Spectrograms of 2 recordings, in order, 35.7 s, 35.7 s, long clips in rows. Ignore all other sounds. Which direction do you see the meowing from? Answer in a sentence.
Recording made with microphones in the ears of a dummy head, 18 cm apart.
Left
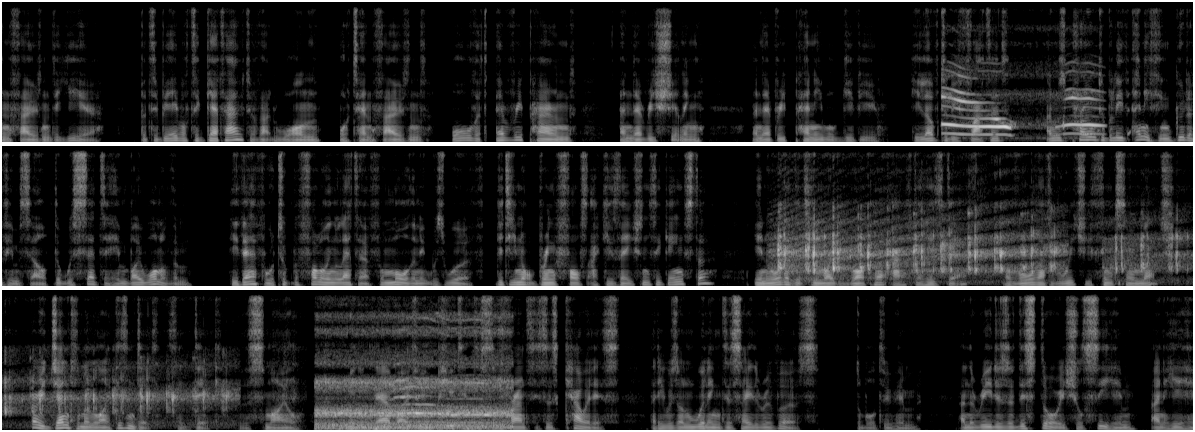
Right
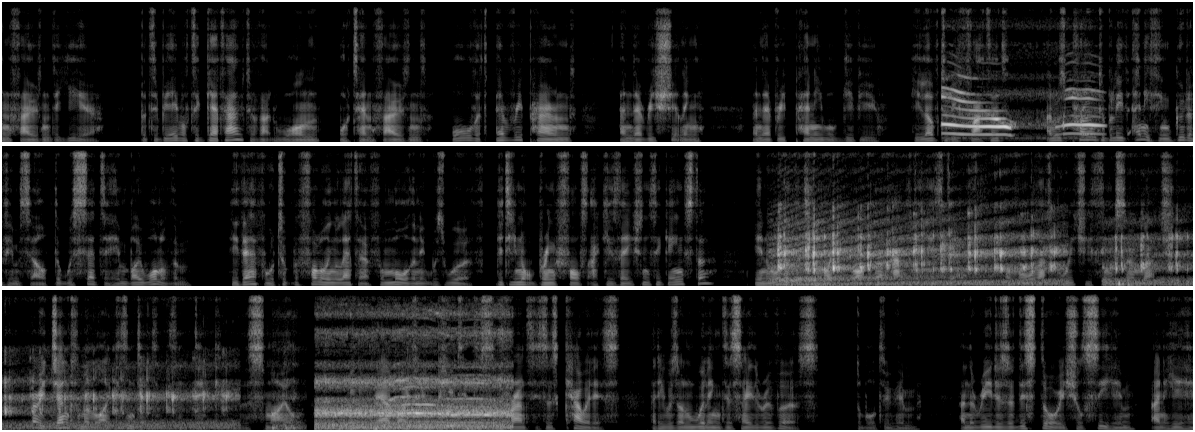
In this clip you hear the meowing in the centre.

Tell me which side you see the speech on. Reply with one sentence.
You can hear the speech on the left.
